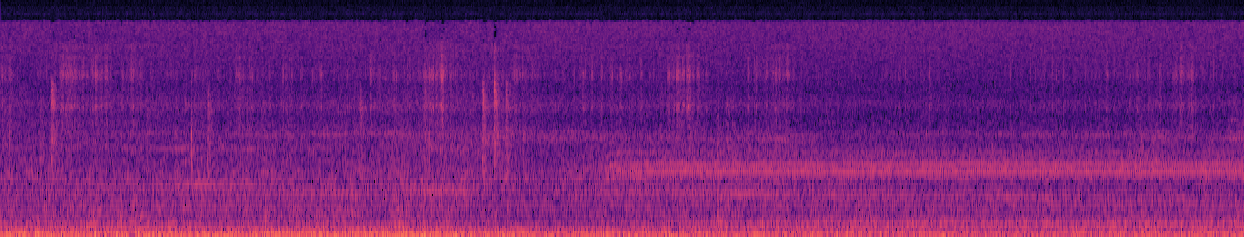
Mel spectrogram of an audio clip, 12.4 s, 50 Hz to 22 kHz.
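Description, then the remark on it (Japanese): A steady, heavy low rumble of the Relay Kamome No. 3 limited express train running on the rails from Hakata toward Kohoku, Japan, with faint mechanical whines and tones rising above it, heard from on board as it slows toward Saga station. “耳で楽しむ鉄道旅 リレーかもめ3号 博多→江北”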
